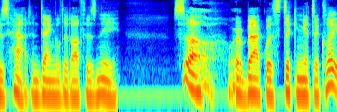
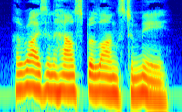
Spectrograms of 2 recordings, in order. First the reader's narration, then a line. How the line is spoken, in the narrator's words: she answered flatly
